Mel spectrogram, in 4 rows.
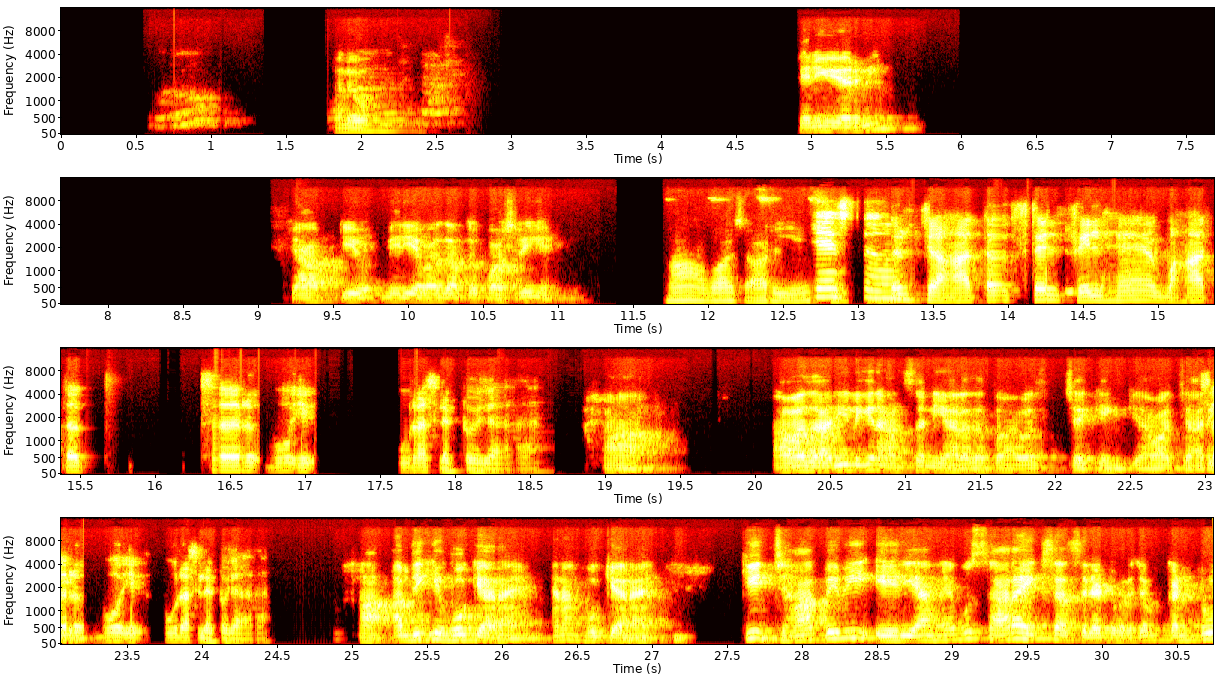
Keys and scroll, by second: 1.4 ctrl+Up, 2.3 ctrl+Up, 3.1 Up, 4.1 Down, 5.1 ctrl+shift+Down, 5.5 ctrl+shift+Down, 6.1 ctrl+shift+Right, 8.5 ctrl+shift+Up, 9.1 ctrl+shift+Up, 9.4 ctrl+shift+Up, 10.2 ctrl+shift+Up, 10.6 ctrl+shift+Down, 10.9 ctrl+shift+Down, 11.2 ctrl+shift+Down, 11.5 ctrl+shift+Down, 26.2 Up, 27.4 ctrl+shift+Down, 28.0 ctrl+shift+Right, 28.8 ctrl+shift+Down.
